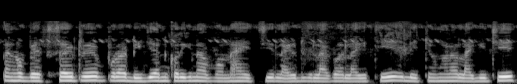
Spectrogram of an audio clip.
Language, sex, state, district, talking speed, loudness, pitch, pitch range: Odia, male, Odisha, Malkangiri, 175 wpm, -15 LUFS, 160 Hz, 150-175 Hz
